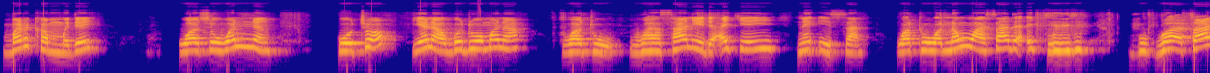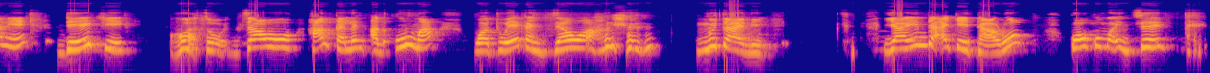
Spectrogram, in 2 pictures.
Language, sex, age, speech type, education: Hausa, male, 15-29, spontaneous, tertiary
